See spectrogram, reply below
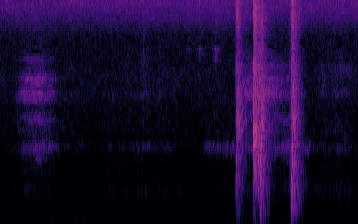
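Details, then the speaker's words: Quiet stethoscope background with a few brief gurgling bursts heard on abdominal auscultation after palpation and percussion; normal bowel sounds. "Іште құрыл жырылдар естіліп тұр."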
